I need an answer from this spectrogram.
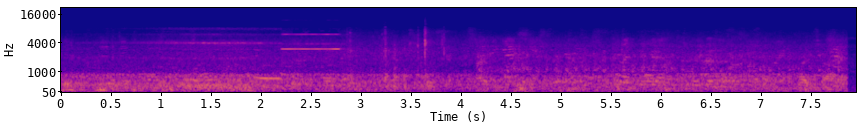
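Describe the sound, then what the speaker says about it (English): Edinburgh tram ride back toward Edinburgh Park: a steady loud rumble of the tram running throughout, with a high wheel squeal or hum early on, heard from inside the car. "We're just about to jump back on the tram back to the hotel."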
